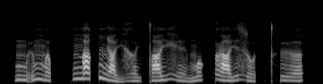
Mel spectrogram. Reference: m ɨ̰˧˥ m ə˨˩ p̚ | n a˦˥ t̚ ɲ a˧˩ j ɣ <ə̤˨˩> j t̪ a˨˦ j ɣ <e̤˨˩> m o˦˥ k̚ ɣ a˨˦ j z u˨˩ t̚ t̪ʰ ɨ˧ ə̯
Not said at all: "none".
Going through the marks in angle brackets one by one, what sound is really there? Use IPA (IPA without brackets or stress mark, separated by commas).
ə̤˨˩, e̤˨˩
